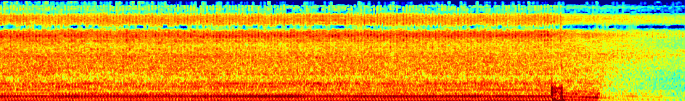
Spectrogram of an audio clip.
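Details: Toro mower that would not start now runs at a steady, even speed for several seconds, then is cut and winds down; sounds healthy, normal running.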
